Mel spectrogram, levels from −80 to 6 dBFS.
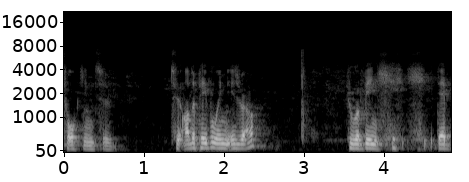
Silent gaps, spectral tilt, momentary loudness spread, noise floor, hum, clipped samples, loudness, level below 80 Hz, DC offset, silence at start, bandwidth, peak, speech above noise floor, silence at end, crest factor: none; -9 dB/octave; 14 LU; -68 dBFS; none; under 0.1%; -25 LUFS; -68 dBFS; under 0.1%; 0 s; 7 kHz; -8 dBFS; 44 dB; 0 s; 18 dB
